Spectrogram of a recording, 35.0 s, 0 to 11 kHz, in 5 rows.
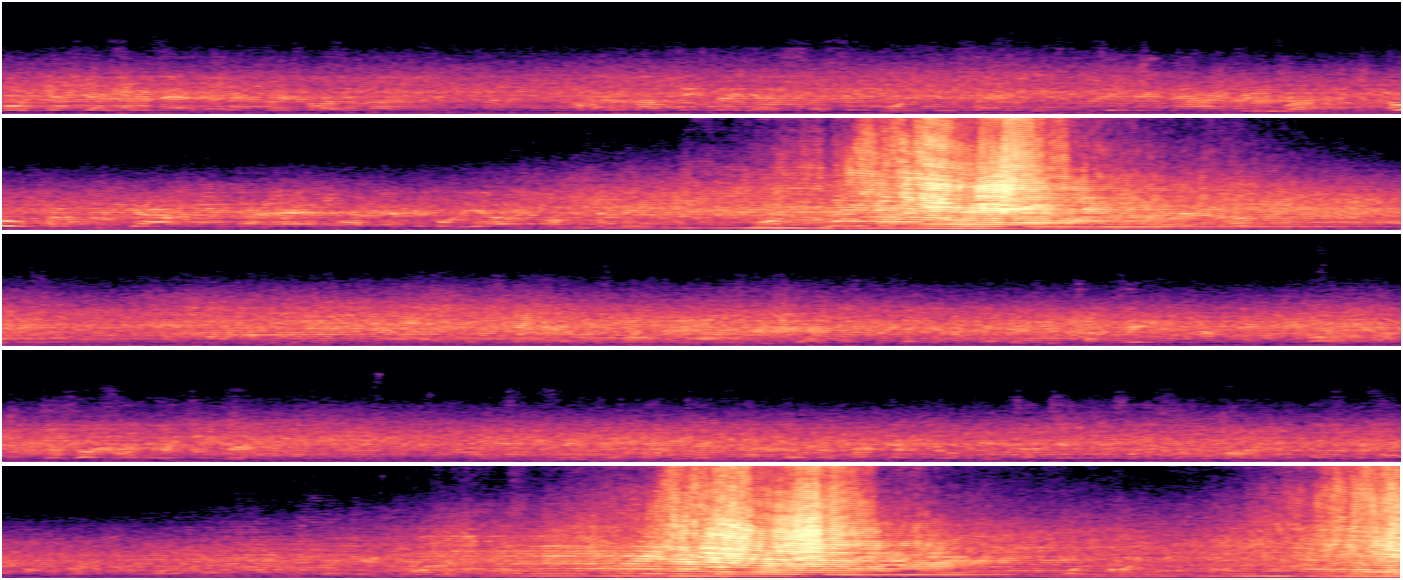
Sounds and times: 0.0s Motorcycle Grand Prix 2004 ... 125 race 34.9s

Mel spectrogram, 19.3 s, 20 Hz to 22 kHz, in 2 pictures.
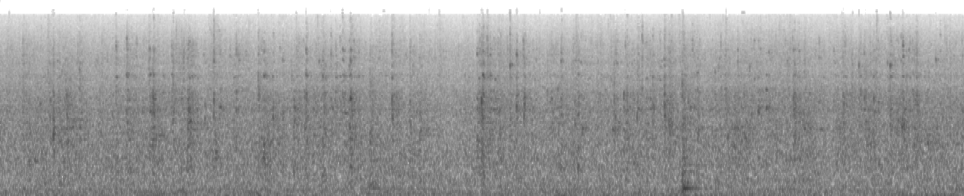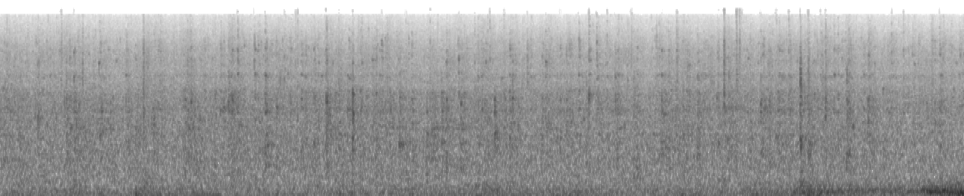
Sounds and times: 0.0s heavy rain with hailstone 19.2s

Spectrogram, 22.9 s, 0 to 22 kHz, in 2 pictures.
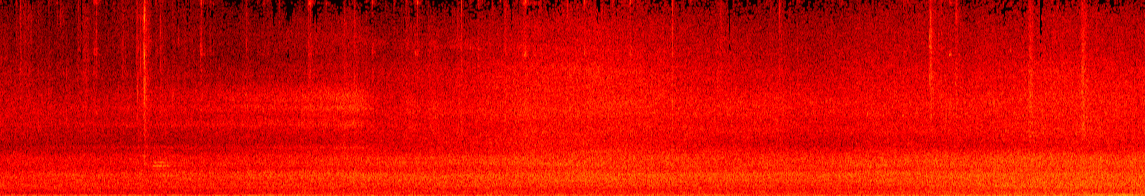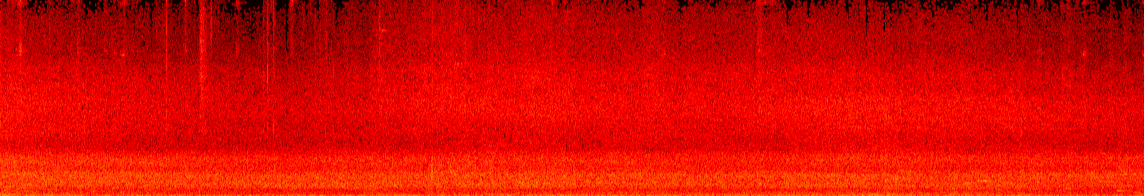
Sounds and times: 0.0s Traffic Sound 22.8s
0.0s walking on the Road 22.8s

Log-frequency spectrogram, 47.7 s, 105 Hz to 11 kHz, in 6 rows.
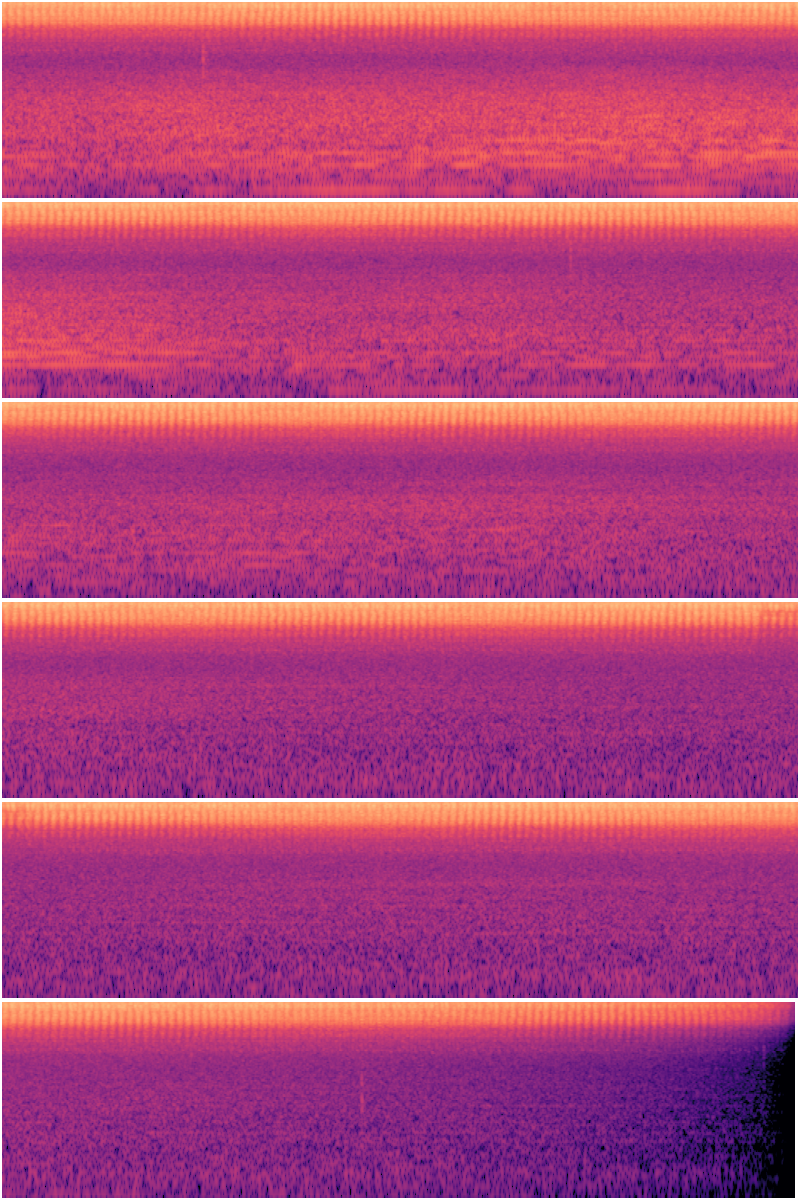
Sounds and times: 0.0s Crickets 47.7s

